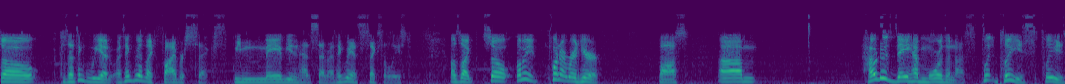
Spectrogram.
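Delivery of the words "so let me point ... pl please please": mock smart-aleck, faux-polite, snide, needling, pleading tone. Retelling pointing out numbers to the boss: retelling being a dick. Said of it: "being a dick about it, too".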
